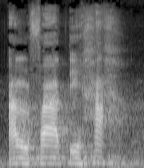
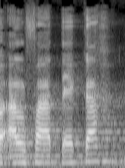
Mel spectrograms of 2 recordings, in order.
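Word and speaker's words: الفاتحة: ta ya dibaca ta ha ya dibaca ha Alfatihah ya membacanya begitu kalau alfatikah mungkin itu karena dia orang Jawa yang masih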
